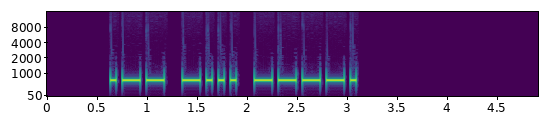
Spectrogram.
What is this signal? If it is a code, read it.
Morse code, heard as a keyed tone, about 21 wpm, 700 Hz. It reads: WB9
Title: USA Call Sign Prefixes - 20wpm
